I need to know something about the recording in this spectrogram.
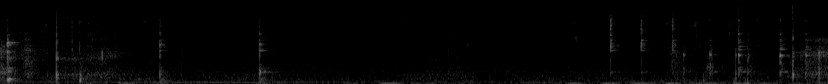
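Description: Faint small clicks and taps of metal hemostats and a paint brush against a glass jar of paint stripper as stripper-softened paint is brushed off a die-cast body. A few ticks in the first couple of seconds, a quiet stretch, then a cluster of quicker taps near the end.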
